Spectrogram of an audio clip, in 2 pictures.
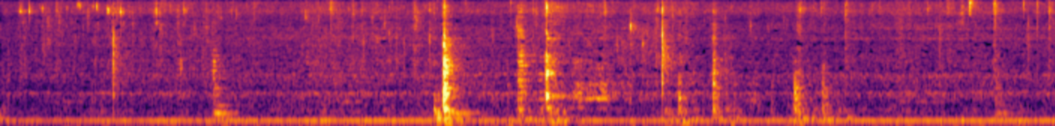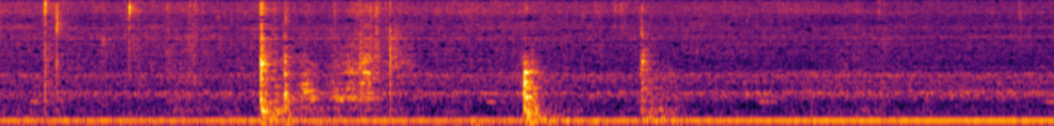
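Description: Potato patties shallow-frying in oil in a nonstick pan, with a steady sizzle. A metal spatula scrapes and knocks against the pan several times as the patties are lifted out, the loudest knock about three seconds in.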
